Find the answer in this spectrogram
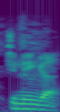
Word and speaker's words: Chininga: Did I pronounce that name properly? Chininga, yeah, almost.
